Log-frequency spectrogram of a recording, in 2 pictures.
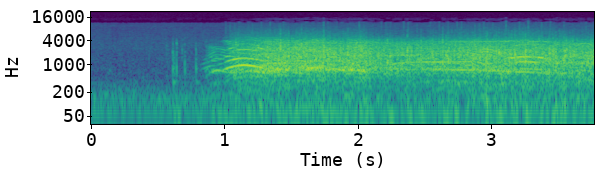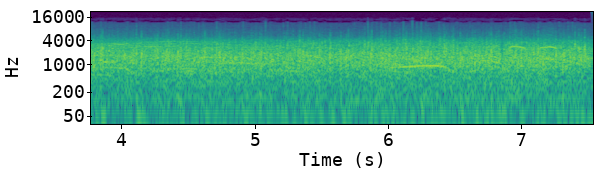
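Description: A large outdoor crowd roars and cheers loudly.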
